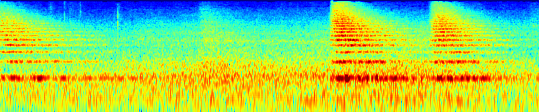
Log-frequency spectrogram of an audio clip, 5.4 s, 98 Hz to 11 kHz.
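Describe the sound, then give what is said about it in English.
A subway train rumbles through the busy 34th Street and 8th Avenue subway station with a steady, droning metallic whine over dense low noise, and two louder tonal blasts swell near the end, like a horn or squealing brakes. “Okay, here we are at 34th Street and 8th Avenue subway station.”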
